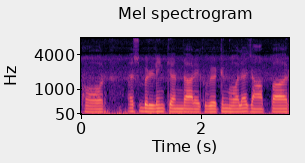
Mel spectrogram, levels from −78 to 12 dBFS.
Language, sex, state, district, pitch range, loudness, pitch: Hindi, male, Bihar, Darbhanga, 115-130 Hz, -15 LUFS, 120 Hz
